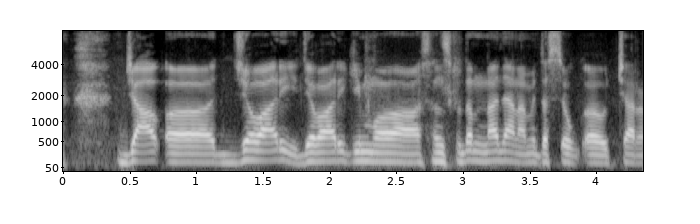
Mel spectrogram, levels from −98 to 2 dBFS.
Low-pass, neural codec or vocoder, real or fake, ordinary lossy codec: none; none; real; none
